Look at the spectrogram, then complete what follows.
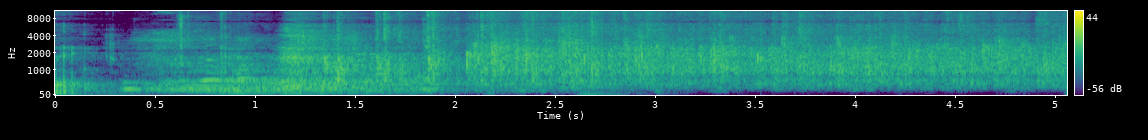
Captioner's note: audience applauding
